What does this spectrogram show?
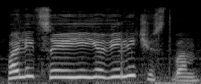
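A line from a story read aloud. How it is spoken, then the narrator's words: Sarcastic smirk. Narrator (Russian): язвительно усмехнулся Лестрейд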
